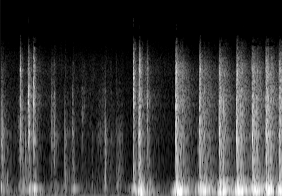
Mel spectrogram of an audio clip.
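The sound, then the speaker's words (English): Repeated knocking on a wooden door: a quicker run of lighter raps, a short pause, then a louder, insistent series of heavy thuds, with no talking. “Open up. In a minute.”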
